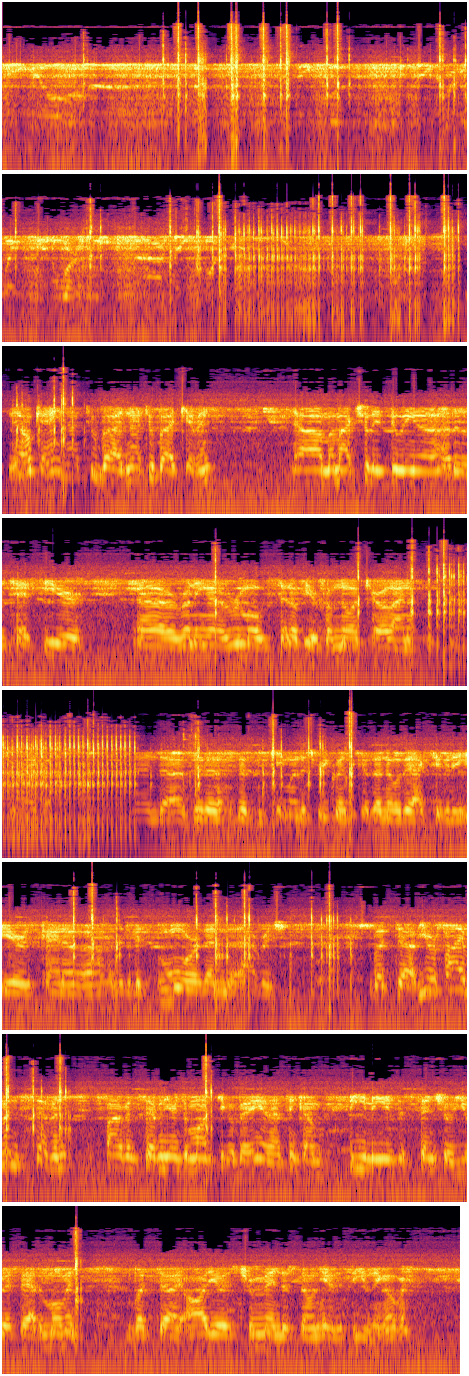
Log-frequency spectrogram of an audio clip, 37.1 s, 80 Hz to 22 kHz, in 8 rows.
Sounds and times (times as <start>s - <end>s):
Speech: 0.0s - 7.2s, 9.2s - 19.2s, 19.9s - 36.8s.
